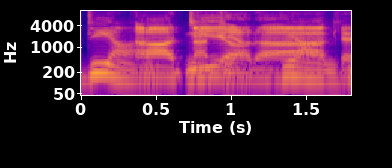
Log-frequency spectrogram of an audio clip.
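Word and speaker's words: Dione: No, he said Ion, not Dion.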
